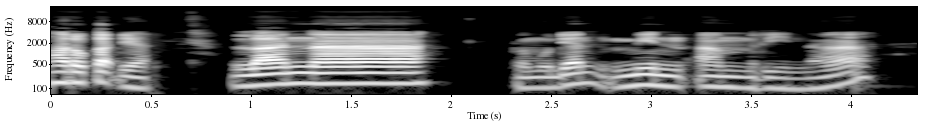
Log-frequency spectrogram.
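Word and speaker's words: مِنْ أَمْرِنَا: Nun sukun bertemu alif adalah izhar. Maka dibaca jelas ya. Tidak dibaca dengung, gunnah, ataupun panjang. Jadi kita membacanya biasa saja. Min amrina. Jangan ditahan. Min amrina. Salah. Yang benar. Min amrina. Oke. Ini mim juga teman-teman. Hati-hati ya. Jangan dipantul. Min amrina. Jangan ada e. Yang ada e itu qalqalah.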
